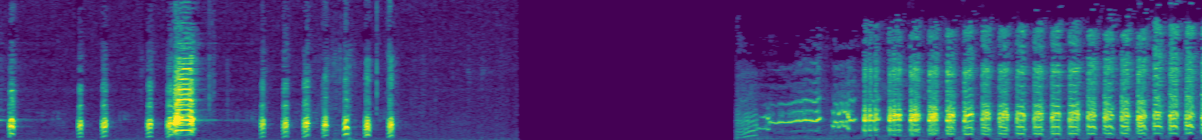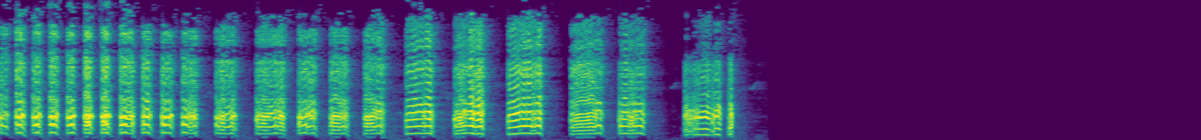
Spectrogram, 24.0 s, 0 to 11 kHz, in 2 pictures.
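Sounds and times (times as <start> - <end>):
wild chicken calling: 0.0 - 4.0, 7.4 - 19.7.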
